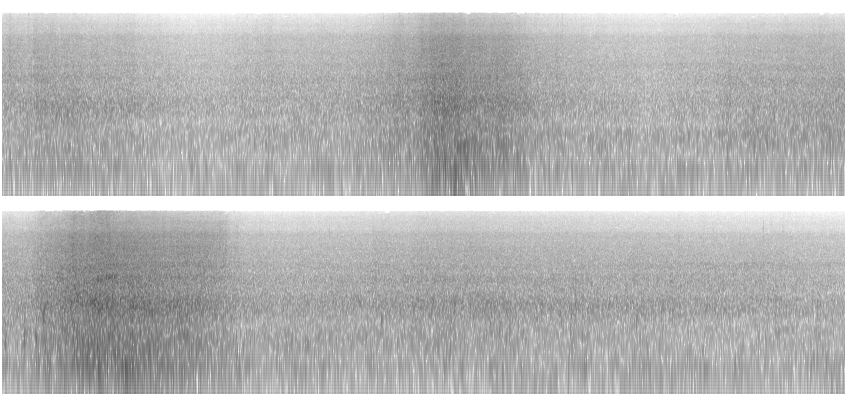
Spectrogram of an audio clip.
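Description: Ocean surf: a steady wash of waves with two larger waves surging in and falling away, one about four seconds in and a louder one about nine seconds in.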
